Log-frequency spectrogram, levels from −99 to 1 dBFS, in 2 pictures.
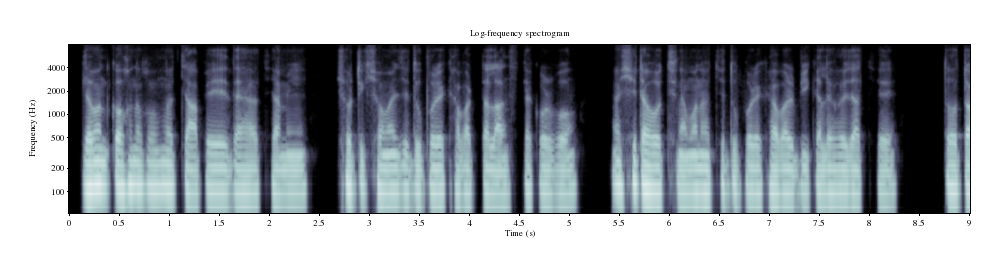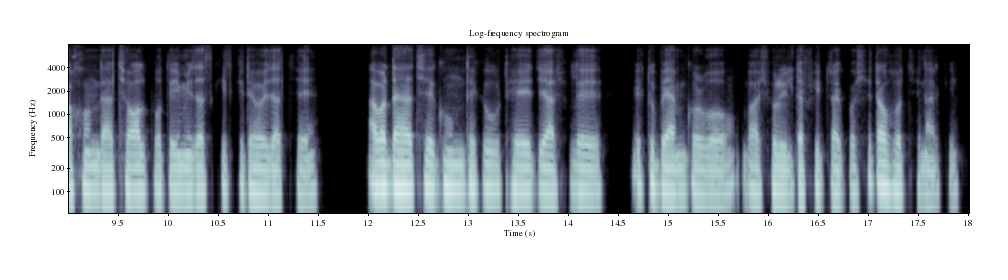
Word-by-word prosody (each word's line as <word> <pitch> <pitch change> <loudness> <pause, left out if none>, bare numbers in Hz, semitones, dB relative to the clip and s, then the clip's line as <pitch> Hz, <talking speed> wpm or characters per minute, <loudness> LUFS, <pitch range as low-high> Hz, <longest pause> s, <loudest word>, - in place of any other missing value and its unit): যেমন 115 +1 +7
কখনো, 115 +1 +4
কখনো 115 0 +2
চাপে 100 +1 0 0.2
দেখা 95 -1 +1
যাচ্ছে 95 - -8
আমি 95 +1 +1 0.5
সঠিক 110 0 0
সময়ে 100 0 +2
যে - - +1
দুপুরে 100 +1 +1
খাবারটা, 95 0 -3
lunch 90 0 -1
টা - - -1
করবো, 95 -1 -1 0.5
অ্যা 120 - +2
সেটা 120 -3 +3
হচ্ছে 100 - -1
না। 95 - +2
মনে 100 0 +3
হচ্ছে 95 - -4
দুপুরে 100 -2 -1
খাবার 95 -1 +2
বিকালে 95 -1 -1
হয়ে 95 -1 +1
যাচ্ছে। 95 +1 -4 0.6
তো - - 0 0.2
তখন 105 +1 +1
দেখা-যাচ্ছে 100 0 0
অল্পতেই 100 +1 -1
মেজাজ 100 -1 0
খিটখিটে - - -4
হয়ে 95 0 +2
যাচ্ছে। 95 +1 -4 0.7
আবার 115 0 +7
দেখা 115 -1 +8
যাচ্ছে 120 +3 +1
ঘুম 110 -2 +4
থেকে 110 0 0
উঠে 110 0 -1 0.2
যে 105 - +2
আসলে 105 +2 -3 0.5
একটু 115 - -1
ব্যায়াম 100 -2 +3
করবো 95 -2 0 0.3
বা 105 - -1
শরীরটা 100 -1 0
fit - - -3
রাখবো, 95 +1 -2
সেটাও 120 -4 +2
হচ্ছে 115 +8 -3
না - - -2
আরকি। 95 -1 -12
100 Hz, 175 wpm, -22 LUFS, 95-110 Hz, 0.7 s, দেখা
